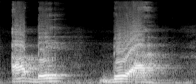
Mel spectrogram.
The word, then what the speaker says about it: Abba: Devo tentar pronunciá-lo para que você veja a infantilidade natural dele. A-B-B-A.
